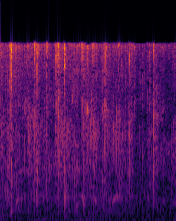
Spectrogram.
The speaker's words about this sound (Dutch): Zullen we God een applaus geven voor zijn geweldige plan?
